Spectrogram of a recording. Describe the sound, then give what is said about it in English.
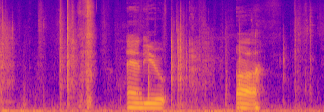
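Dice clatter and tumble across a hard table in a quick burst of sharp, rattling clicks as players roll the dice in front of them during a game, followed by short bits of talking voices. “So now we roll any dice that we have in front of ourselves.”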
